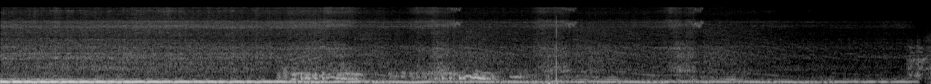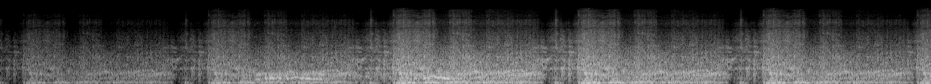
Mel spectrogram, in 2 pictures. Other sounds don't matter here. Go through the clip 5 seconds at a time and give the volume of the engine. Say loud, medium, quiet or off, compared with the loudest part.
loud, quiet, loud, loud.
